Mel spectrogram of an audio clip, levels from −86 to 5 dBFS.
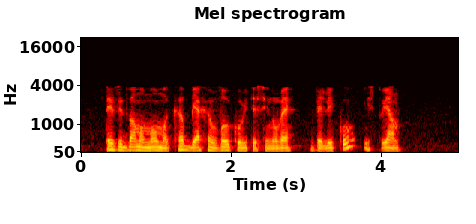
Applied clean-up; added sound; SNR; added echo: none; none; none; none.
